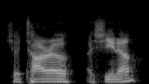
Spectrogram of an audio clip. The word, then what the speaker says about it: Shotaro Ashino: By the way, it's Shotaro Ashino. You got to put the accents and the stress right on the certain syllables there.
